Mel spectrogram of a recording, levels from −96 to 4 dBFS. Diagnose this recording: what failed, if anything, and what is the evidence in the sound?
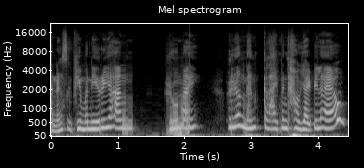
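Driver or buffer stage: from 1.06 to 2.07 s the speech turns into a rigid metallic buzz near 94 Hz, the robotic sound from repeated short buffers. The likely cause is late audio, with a segment of about 10.7 ms replayed over and over, replacing most of the real signal.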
